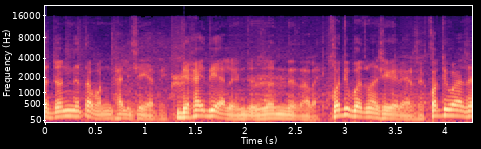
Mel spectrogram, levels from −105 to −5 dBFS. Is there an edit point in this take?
yes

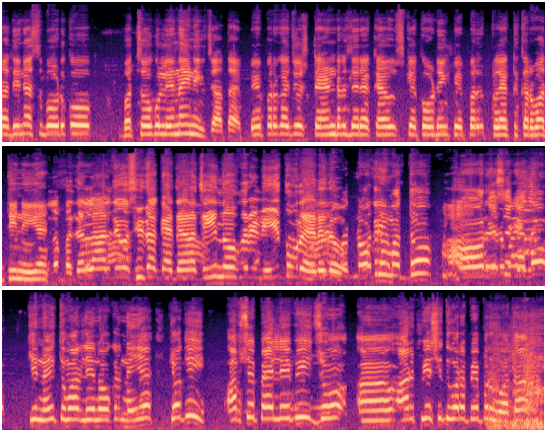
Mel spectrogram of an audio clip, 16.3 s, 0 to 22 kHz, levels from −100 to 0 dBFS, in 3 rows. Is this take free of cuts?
yes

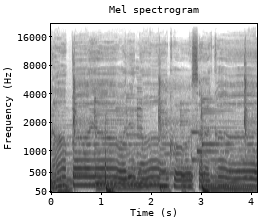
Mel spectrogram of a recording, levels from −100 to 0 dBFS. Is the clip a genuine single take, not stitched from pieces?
yes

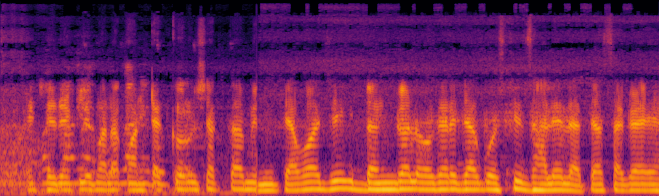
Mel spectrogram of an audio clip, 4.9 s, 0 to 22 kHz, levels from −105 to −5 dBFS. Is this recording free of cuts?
no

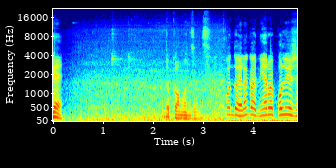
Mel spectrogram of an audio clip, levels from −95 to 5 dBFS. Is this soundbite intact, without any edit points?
no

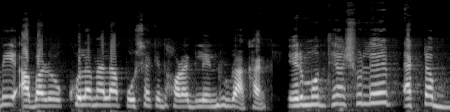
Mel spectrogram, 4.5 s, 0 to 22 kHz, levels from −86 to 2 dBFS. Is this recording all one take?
no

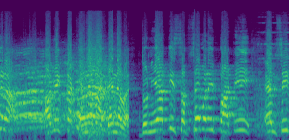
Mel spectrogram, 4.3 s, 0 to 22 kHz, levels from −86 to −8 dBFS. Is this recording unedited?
no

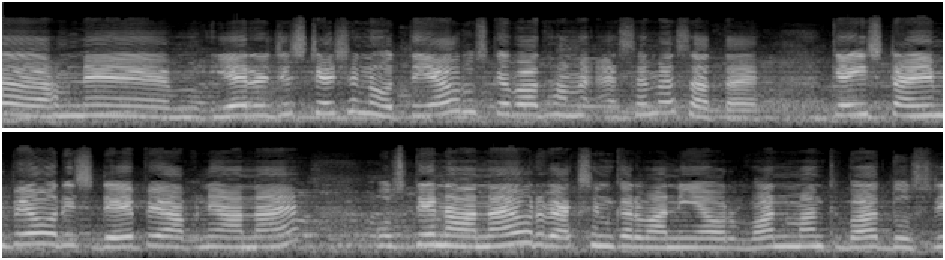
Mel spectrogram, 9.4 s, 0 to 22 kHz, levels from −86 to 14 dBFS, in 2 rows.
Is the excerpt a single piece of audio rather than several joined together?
yes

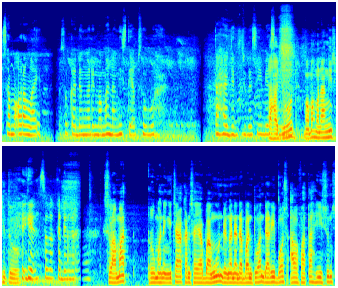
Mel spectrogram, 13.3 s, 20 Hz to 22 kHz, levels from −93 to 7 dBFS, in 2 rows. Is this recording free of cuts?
no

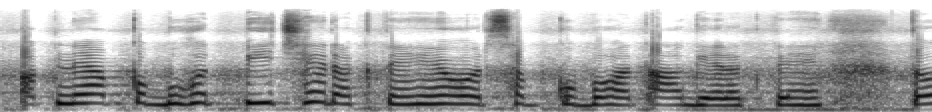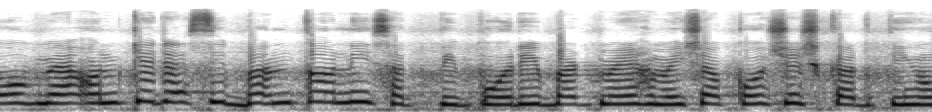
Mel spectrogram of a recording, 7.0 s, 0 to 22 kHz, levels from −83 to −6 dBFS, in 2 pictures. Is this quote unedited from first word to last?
yes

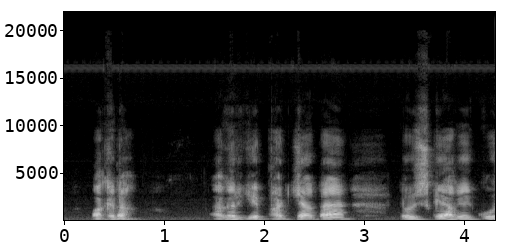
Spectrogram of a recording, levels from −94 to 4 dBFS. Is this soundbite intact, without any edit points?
yes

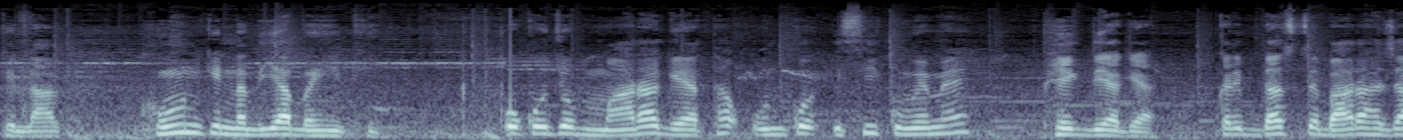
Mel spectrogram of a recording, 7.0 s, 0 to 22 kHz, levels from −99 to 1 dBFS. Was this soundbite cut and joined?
yes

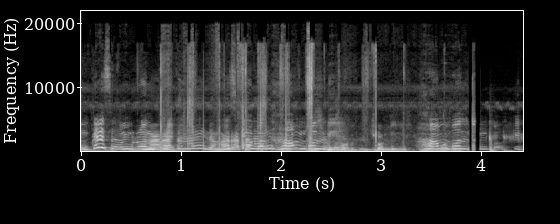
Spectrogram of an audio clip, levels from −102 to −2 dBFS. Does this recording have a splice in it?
no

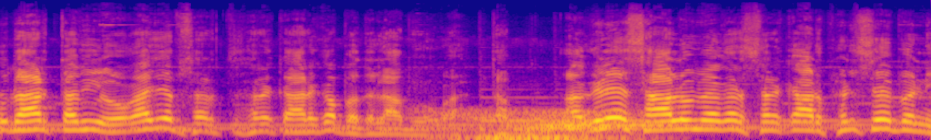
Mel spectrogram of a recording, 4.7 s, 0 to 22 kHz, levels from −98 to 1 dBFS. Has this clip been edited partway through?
yes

